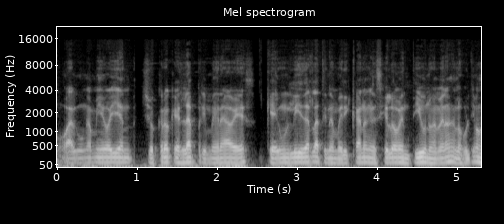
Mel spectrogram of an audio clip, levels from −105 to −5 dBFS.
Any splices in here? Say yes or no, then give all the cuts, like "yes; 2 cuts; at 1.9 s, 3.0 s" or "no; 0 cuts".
yes; 2 cuts; at 1.0 s, 2.5 s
